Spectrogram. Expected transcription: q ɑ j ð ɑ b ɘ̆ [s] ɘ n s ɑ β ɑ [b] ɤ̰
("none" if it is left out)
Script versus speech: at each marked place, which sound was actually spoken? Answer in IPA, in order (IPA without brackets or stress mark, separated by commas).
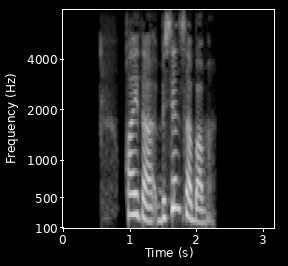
s, m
